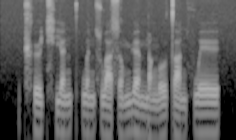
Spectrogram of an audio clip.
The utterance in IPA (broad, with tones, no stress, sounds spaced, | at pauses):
ʈ͡ʂʰ ɻ̩˨˦ t͡ɕʰ j ɛ˨˦ n pʰ w ə˨˦ n s w ä˨˩ s ɤ˦ m ɥ ɛ˥˨ m j ɑ˩ ŋ o˦ ʊ̯ t̪ a˨˩ n f w e˦ ɪ̯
